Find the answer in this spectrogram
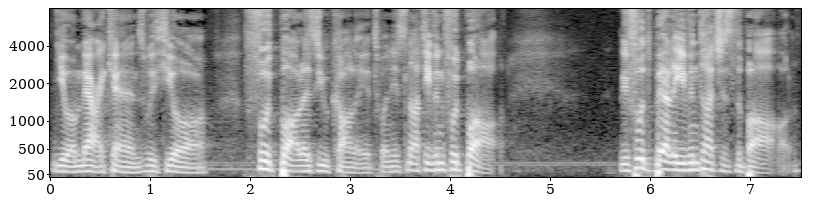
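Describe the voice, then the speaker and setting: A man hosting a gaming video gives casual commentary on the gameplay in a lowish voice. Putting on an exaggerated foreign accent, he speaks in a measured, deliberate way and chuckles now and again.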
